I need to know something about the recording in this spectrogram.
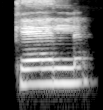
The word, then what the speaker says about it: quel: Quel, quel, quel. La prononciation est la même.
